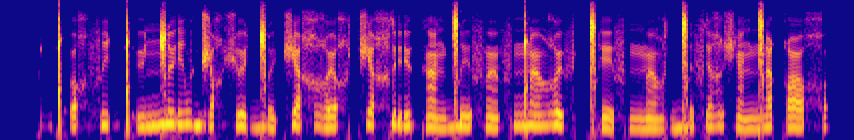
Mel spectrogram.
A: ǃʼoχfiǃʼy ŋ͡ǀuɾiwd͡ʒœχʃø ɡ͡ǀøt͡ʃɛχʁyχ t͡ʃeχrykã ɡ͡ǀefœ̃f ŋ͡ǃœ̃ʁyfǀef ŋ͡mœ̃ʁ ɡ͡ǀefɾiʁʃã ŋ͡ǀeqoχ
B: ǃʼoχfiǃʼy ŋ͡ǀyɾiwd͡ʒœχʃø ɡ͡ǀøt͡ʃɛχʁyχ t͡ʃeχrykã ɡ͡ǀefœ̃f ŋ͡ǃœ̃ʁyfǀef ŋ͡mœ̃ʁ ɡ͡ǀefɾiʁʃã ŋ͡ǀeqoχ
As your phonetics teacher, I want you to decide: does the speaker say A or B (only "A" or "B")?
B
